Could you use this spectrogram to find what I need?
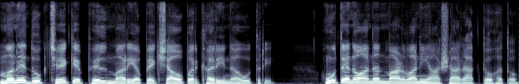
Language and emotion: Gujarati, sad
